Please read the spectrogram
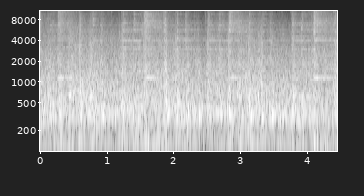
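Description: Many djembes played together by a large drum circle, a dense, continuous rhythm of overlapping hand strikes with no break.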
